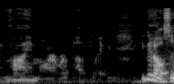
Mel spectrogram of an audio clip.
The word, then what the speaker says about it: Weimar: government called the Weimar Republic in German you pronounce a w with a sound Weimar Republic you could also say Weimar Republican people would know what you meant so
